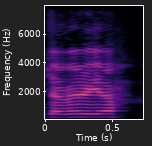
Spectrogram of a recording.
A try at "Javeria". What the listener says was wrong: Okay, it is Javeria. J is not silent. Javeria.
